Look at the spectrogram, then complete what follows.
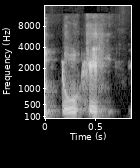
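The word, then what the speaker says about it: Doekhi: Was it Doeker? Did you say his name? – No, Danilo Doke.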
